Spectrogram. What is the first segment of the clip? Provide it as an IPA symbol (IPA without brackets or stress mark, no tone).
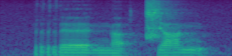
r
